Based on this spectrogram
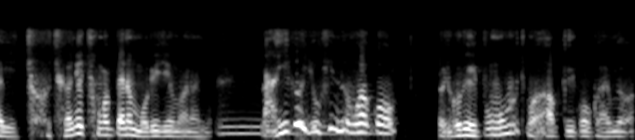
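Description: The speech goes at a moderate pace with lively intonation. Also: man. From South Gyeongsang, Korea. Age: 60s. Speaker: food company worker. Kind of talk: casual interview. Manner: halting.

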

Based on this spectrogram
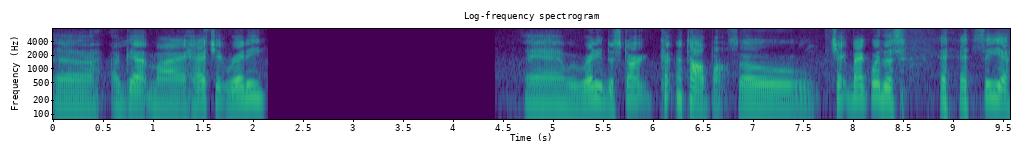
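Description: A man talks at a fairly slow pace with long, frequent pauses. His pitch varies in an ordinary way, and the sound is dry with no echo. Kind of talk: casual vlog chat. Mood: relaxed, good-humored. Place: open country. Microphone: phone near.

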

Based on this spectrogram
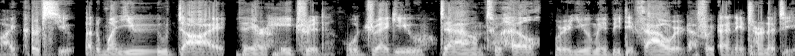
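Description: A man uses a put-on character voice, very deep and low, with monotone, flat intonation and very even loudness. He goes at a fairly slow pace with hardly any pauses. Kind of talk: wuxia roleplay dialogue. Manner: resigned, bitter, cursing.

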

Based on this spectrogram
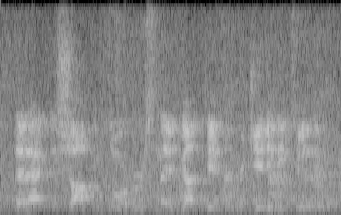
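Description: Over loud background noise and audible room echo, a man talks at a fairly quick pace. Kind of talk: guided tour explanation. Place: workshop. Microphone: camera far.

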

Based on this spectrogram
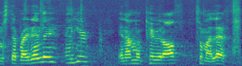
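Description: A man with a high pitch and ordinary pitch variation, over noticeable background noise. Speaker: boxing coach. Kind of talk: tutorial. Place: garden.

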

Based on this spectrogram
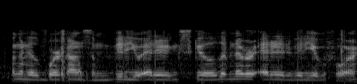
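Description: This man speaks at a very fast pace. The sound is dry with no echo, with light background noise. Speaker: student vlogger. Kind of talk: casual vlog chat. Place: car.

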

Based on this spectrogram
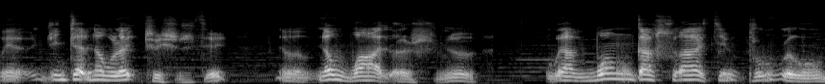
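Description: A woman speaks very slowly in a Nottinghamshire accent. Faint music plays in the background. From English Midlands, Nottinghamshire; English Midlands. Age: 80s+. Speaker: centenarian homeowner; interviewee. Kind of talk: casual chat; interview answer. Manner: halting. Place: home room.

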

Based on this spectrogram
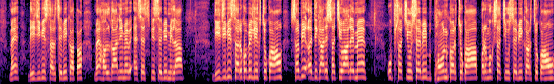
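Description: A man speaks in a raised, projected voice, extremely high in pitch, with a bright, sharp tone, monotone, flat intonation, very even loudness, a moderate pace and a dry sound with no echo. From Uttarakhand. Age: 30s. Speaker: acquitted former accused seeking justice. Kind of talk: interview testimony. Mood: aggrieved, pleading for justice. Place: street. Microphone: handheld.

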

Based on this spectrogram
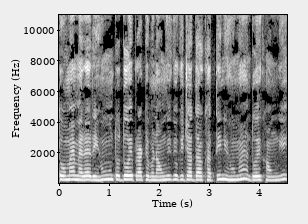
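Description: This woman has a high-pitched voice. Her delivery is monotone and flat, at a fairly slow pace. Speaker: home cook vlogger. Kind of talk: casual vlog chat. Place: kitchen. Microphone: phone near.

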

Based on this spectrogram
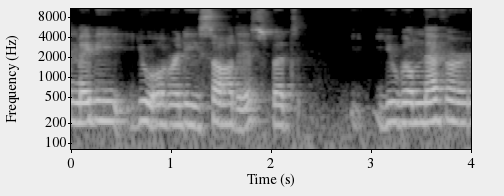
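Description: With a Dutch accent, a woman speaks at a very slow pace and with fairly even intonation. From Netherlands, Amsterdam. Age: 30s. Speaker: film director. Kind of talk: recorded video message to festival audience; festival greeting video, direct address. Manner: halting, many filler words. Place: home room. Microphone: phone near.

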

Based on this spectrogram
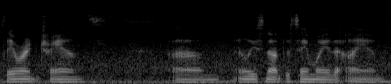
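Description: At a moderate pace, a man speaks in a dry sound with no echo over noticeable background noise. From Utah, US. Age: 30s. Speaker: vlogger, transgender man and student. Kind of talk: casual personal vlog monologue. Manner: halting, with many fillers. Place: garden. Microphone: phone near.

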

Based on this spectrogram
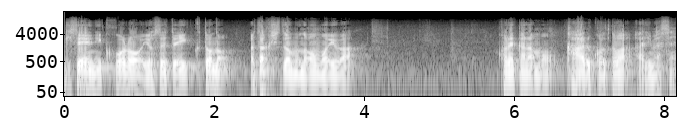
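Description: A man with a fairly low, shaky voice speaks fairly slowly with fairly even intonation. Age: 80s+. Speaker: head of state. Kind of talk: formal press conference statement. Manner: voice trembling with emotion; slow, measured.

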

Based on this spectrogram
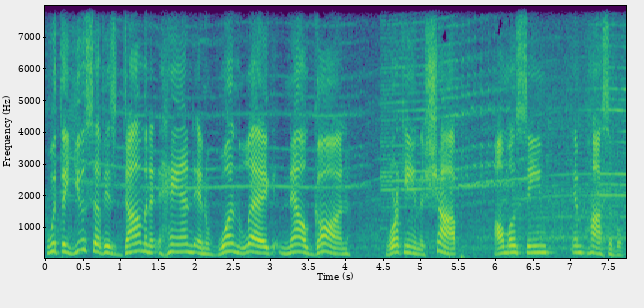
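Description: A man speaks in a raised, projected voice at a high pitch, with ordinary pitch variation, at a fairly slow pace over noticeable background noise. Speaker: TV news reporter. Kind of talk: TV news feature narration.

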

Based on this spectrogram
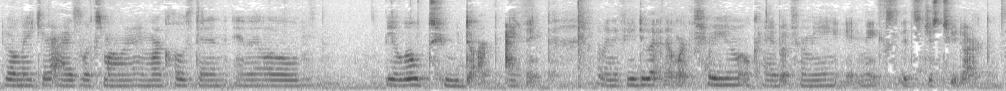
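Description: Over noticeable background noise, a woman talks at a moderate pace in a monotone with flat intonation. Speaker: beauty vlogger. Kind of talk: makeup tutorial. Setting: at home with family. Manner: casual with many fillers. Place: bathroom. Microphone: webcam.

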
